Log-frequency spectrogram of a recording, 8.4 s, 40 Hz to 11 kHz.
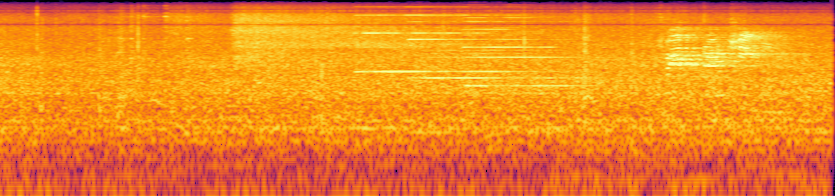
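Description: A train hauled past the platform by GWR Castle-class steam locomotive 5043 Earl of Mount Edgcumbe, rolling slowly with a steady rumble and hiss. From about halfway through, thin high-pitched squeals ring out from the wheels on the rails, with a louder cluster of squealing near the end.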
